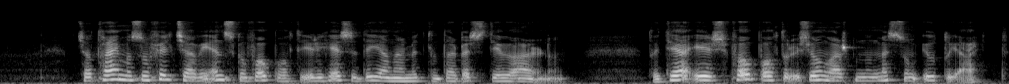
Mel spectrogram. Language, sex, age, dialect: Faroese, female, 61+, Suðuroy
